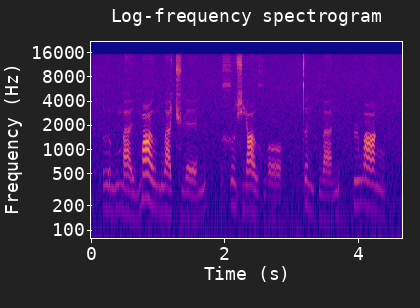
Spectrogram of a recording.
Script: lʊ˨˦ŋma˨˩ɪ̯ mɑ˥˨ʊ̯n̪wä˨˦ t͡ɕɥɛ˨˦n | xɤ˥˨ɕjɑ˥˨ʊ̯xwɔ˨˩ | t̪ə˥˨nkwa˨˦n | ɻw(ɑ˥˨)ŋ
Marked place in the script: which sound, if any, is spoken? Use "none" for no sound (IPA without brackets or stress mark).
ɑ˥˨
